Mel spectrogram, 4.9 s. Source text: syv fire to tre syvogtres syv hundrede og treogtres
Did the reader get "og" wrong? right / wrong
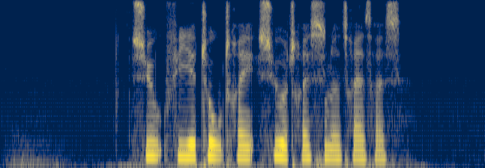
right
